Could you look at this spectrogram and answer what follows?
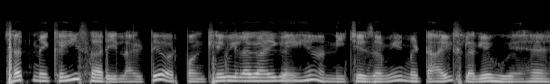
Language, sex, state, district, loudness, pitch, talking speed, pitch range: Hindi, male, Jharkhand, Ranchi, -22 LUFS, 145 Hz, 195 wpm, 130-170 Hz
